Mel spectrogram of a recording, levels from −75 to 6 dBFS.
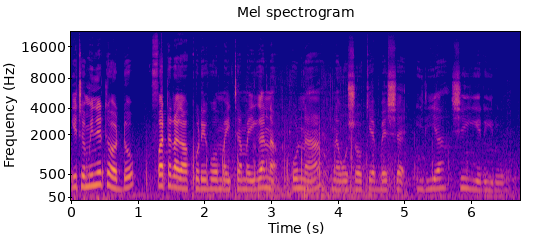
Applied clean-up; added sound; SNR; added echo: none; Livestock, farm animals, working animals; 12 dB; none.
